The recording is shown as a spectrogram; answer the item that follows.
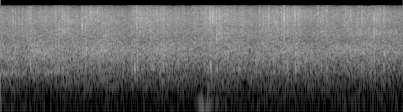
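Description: Church audience applauding to welcome all of its campuses, a dense, steady wash of many hands clapping at an even loud level throughout.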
